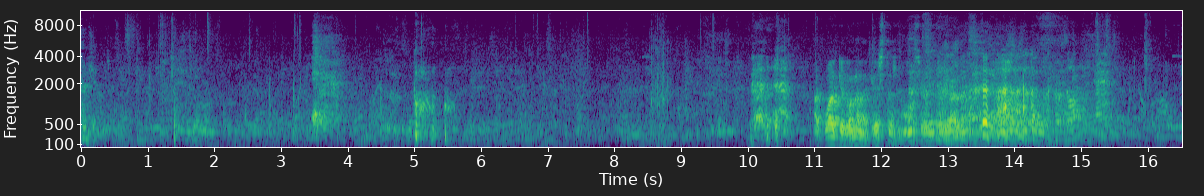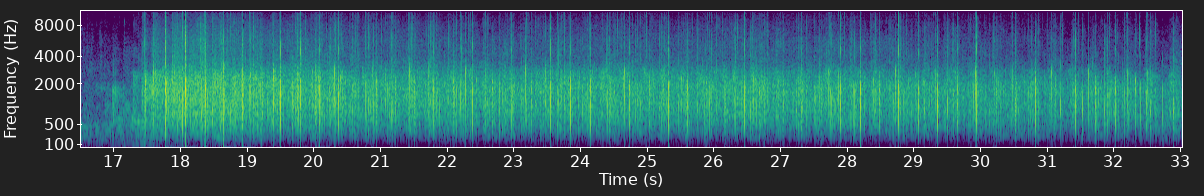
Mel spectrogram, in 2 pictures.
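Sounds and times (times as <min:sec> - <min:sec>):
audience applause: 0:17.0 - 0:33.0.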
